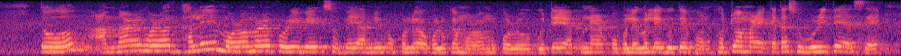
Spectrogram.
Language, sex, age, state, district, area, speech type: Assamese, female, 18-30, Assam, Nalbari, rural, spontaneous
